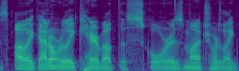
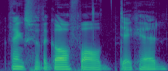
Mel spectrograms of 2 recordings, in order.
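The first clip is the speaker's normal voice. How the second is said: plain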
